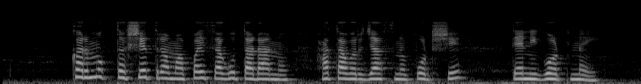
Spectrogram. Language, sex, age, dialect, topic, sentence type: Marathi, female, 25-30, Northern Konkan, banking, statement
